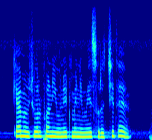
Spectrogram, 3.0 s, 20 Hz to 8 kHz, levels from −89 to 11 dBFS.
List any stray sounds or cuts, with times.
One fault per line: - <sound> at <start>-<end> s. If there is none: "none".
none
